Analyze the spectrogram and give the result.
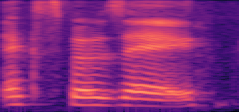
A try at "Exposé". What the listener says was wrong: not Expose. So if it's like a straight line over it, it's a long E, and if it's like an accent, then it turns into an A.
